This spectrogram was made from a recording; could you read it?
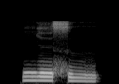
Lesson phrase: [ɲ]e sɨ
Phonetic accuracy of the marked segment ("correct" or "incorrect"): correct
